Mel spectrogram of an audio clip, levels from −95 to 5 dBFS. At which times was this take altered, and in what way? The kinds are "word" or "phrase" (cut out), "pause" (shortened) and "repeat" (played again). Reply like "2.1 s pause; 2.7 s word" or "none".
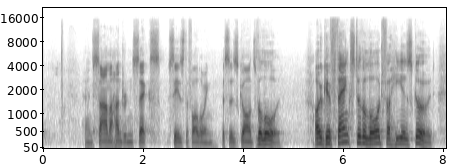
1.0 s word; 2.4 s pause; 3.5 s pause; 4.3 s phrase

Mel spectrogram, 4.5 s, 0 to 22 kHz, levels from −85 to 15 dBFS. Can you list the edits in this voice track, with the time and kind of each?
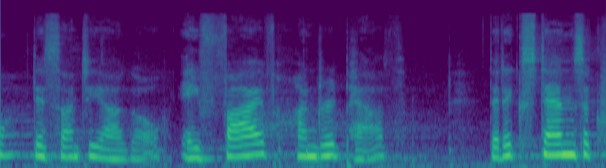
1.3 s pause; 2.5 s word

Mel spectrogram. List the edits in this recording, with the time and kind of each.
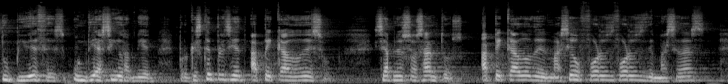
1.2 s word; 2.4 s word; 3.9 s word; 6.1 s repeat

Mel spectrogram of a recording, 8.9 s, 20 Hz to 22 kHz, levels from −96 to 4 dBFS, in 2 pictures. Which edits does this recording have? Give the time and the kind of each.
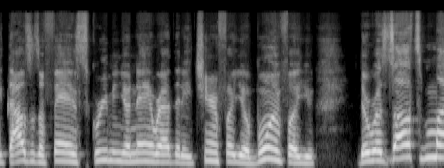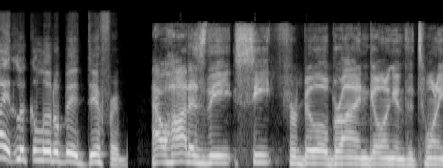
none

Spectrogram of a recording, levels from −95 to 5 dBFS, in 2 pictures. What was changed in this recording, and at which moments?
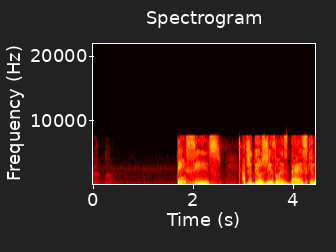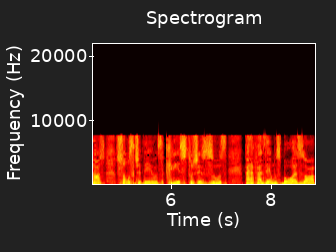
2.0 s word; 3.1 s word; 3.6 s phrase; 5.3 s word; 5.8 s phrase

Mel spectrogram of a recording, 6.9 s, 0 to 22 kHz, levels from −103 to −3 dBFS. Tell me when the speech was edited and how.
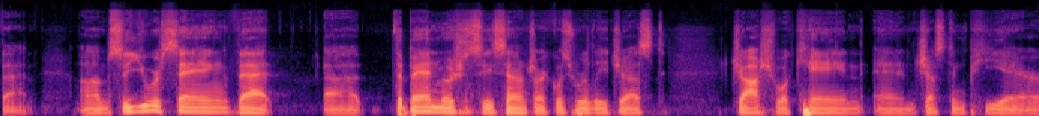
none

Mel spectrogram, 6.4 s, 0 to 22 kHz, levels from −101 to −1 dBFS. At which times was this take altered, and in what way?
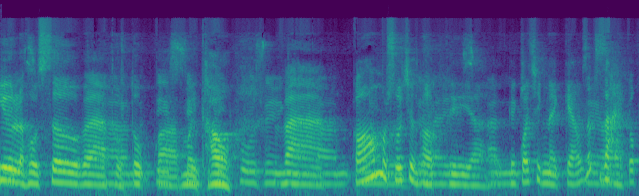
none

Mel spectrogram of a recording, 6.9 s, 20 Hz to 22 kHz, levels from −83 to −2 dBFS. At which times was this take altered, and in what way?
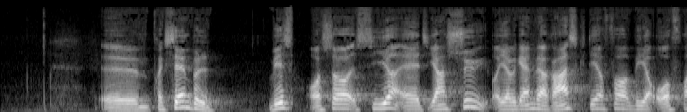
2.9 s phrase

